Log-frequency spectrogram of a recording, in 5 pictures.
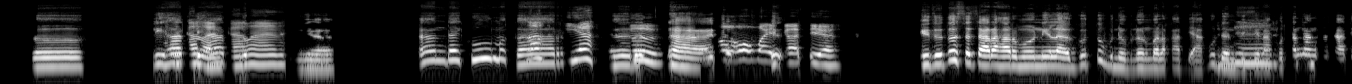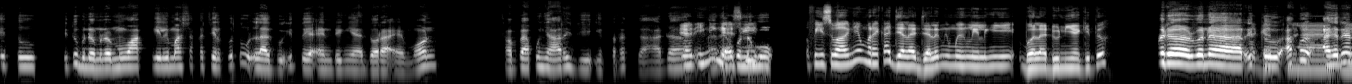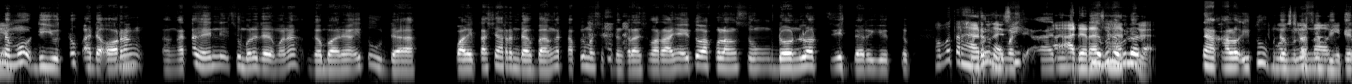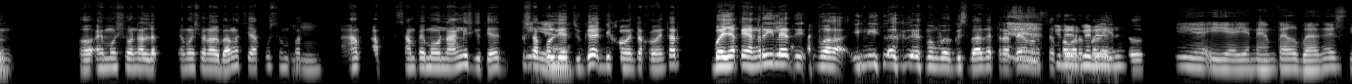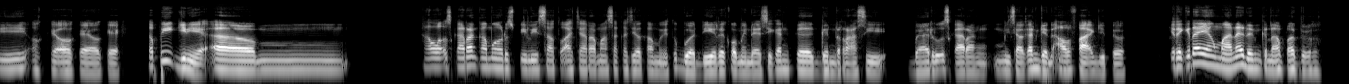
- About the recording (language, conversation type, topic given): Indonesian, podcast, Apa acara televisi atau kartun favoritmu waktu kecil, dan kenapa kamu suka?
- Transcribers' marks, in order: singing: "lihat lihat ke bunya, andai ku mekar tede"; singing: "Ayo kawan-kawan"; other background noise; in English: "oh my god"; in English: "ending-nya"; chuckle; in English: "relate"; chuckle; laughing while speaking: "ini lagu"; in English: "se-powerful"; drawn out: "mmm"; laughing while speaking: "kenapa tuh?"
